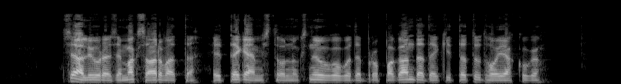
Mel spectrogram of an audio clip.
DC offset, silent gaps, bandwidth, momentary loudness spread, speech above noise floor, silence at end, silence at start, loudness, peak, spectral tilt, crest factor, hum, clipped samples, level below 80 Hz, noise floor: under 0.1%; none; 11.5 kHz; 10 LU; 46 dB; 0.8 s; 0.65 s; -23 LUFS; -6 dBFS; -4 dB/octave; 18 dB; none; under 0.1%; -68 dBFS; -69 dBFS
